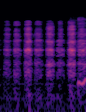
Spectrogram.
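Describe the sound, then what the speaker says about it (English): Rhythmic, close heavy panting breaths in quick succession, each exhale a breathy rasp, heard alone with no talking. "who's breathing so hard that I can hear them?"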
